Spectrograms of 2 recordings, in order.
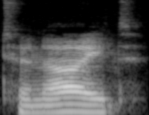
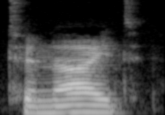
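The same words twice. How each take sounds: Both takes have the same delivery.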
